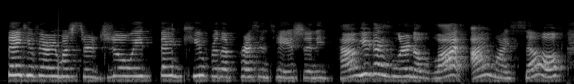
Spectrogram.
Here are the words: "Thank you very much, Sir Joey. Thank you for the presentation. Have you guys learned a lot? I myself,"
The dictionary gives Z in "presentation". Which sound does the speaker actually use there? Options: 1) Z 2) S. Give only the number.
1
